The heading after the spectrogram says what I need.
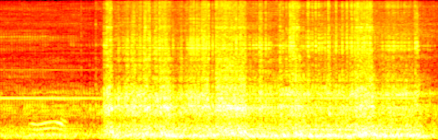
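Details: Chevy OBS truck heater blower motor: loud, uneven rattle over a steady fan roar once the blower kicks on; owner assumes the motor is at fault and replaces it, cause not confirmed.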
